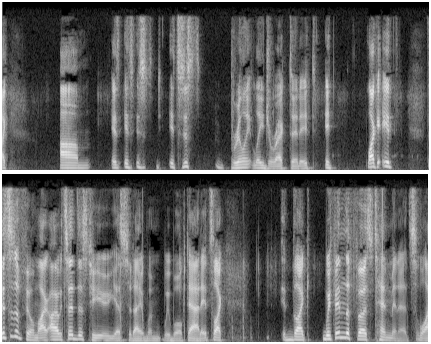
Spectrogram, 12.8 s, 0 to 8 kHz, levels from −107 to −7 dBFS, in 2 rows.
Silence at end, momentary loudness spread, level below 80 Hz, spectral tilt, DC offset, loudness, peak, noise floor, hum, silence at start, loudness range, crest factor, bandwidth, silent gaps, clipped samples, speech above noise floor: 0 s; 14 LU; -52 dBFS; -3 dB/octave; under 0.1%; -22 LUFS; -2 dBFS; -68 dBFS; none; 0 s; 5 LU; 22 dB; 7.8 kHz; none; under 0.1%; 44 dB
